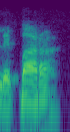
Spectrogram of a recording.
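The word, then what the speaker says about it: Elegbara: El leguá, como decían allá, el leguá o el legbara, es como se pronuncia correctamente, el legbara, todos estos orichas, los caracteres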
